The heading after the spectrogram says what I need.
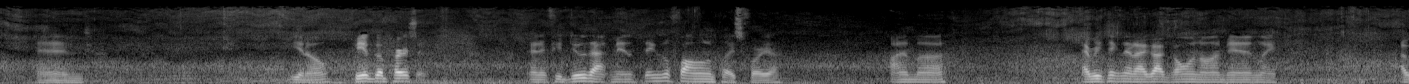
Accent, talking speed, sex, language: American, 130 wpm, male, English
